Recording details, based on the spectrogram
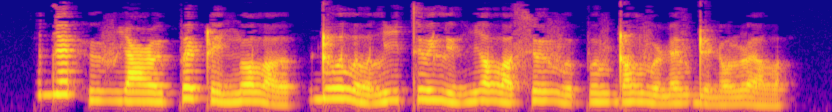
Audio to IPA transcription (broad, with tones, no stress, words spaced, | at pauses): dɛ˦hʉ˨vi˨ʕø˨ pɛ˦ʈe˨ ŋɵ˦lˠə˨ | ɖɤ˦lɤ˨li˦ t̪ø˦lʲə˨ɦi˦ lˠə˨sø˦ vɵ˨pɵ˦vɖə˦lˠvɵ˨ ɳɛ˦vɖe˨ɳɵ˨˦lˠɭɛ˨lˠ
